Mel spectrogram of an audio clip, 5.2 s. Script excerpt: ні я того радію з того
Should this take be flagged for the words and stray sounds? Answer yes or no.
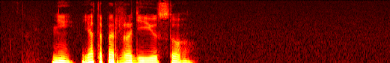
yes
